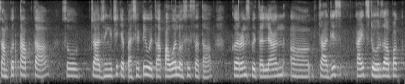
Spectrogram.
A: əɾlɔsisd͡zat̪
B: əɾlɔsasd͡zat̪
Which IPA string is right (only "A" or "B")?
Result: A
